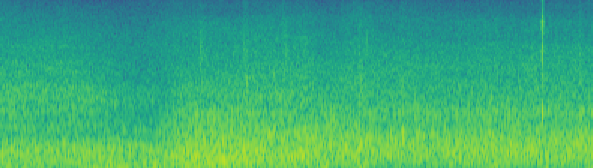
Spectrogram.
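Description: Surf breaking and washing onto the beach, a steady rush that swells about two seconds in, with wind buffeting the microphone.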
